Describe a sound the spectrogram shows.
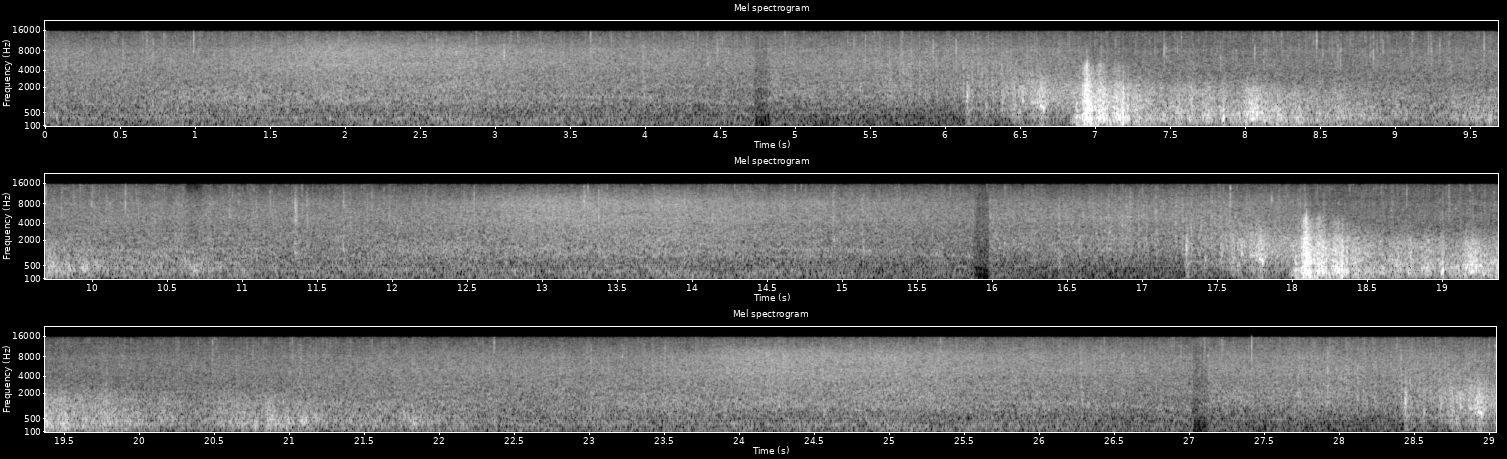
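Rain patters steadily against a window pane.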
